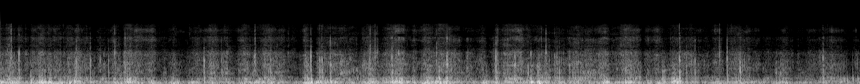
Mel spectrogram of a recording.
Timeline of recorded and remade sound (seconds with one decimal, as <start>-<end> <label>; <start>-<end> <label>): 0.0-3.2 recorded; 3.2-6.2 remade; 6.2-7.1 recorded; 7.1-7.6 remade; 7.6-8.6 recorded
